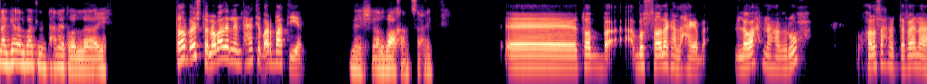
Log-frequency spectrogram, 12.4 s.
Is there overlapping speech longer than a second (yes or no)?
no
